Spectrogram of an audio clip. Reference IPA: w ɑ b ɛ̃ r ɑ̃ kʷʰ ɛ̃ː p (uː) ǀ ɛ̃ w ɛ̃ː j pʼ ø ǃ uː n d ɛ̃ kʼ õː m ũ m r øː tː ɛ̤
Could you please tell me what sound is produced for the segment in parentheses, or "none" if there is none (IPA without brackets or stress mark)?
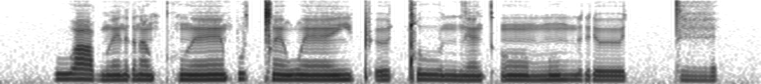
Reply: u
